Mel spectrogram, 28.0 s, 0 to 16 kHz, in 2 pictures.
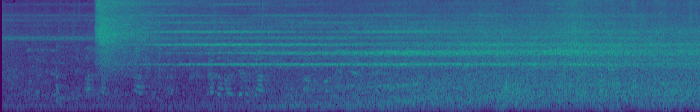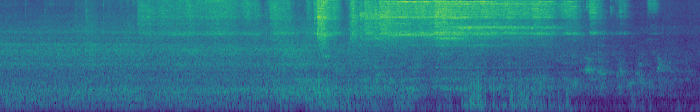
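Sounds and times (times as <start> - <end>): train air hiss: 1.7 - 5.0, 16.7 - 27.8
high wheel squeal: 1.7 - 8.1, 20.2 - 26.6.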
